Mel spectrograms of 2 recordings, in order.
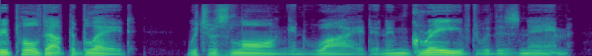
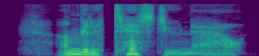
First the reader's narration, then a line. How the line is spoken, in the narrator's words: Henry said in that same reflective voice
